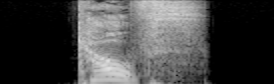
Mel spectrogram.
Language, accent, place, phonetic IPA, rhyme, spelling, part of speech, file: German, Germany, Berlin, [kaʊ̯fs], -aʊ̯fs, Kaufs, noun, De-Kaufs.ogg
- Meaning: genitive of Kauf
